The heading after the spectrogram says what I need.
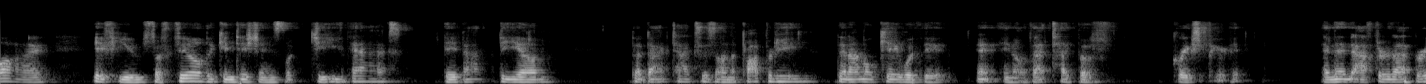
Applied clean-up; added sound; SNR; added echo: neural mask model DeepFilterNet 3.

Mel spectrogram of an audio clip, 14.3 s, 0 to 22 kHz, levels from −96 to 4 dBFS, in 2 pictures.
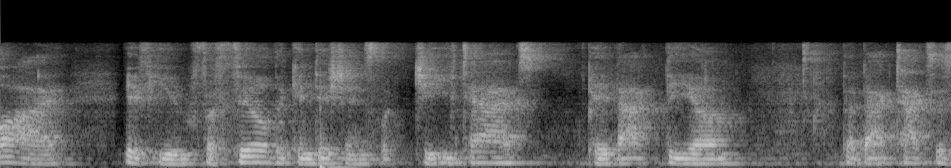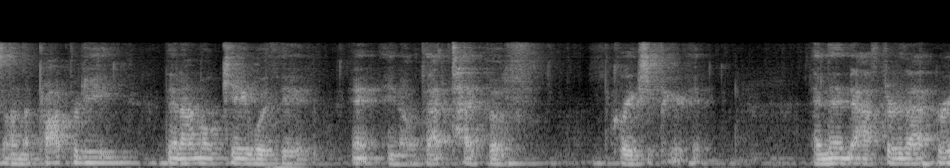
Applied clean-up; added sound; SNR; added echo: neural separator model SepFormer DNS4.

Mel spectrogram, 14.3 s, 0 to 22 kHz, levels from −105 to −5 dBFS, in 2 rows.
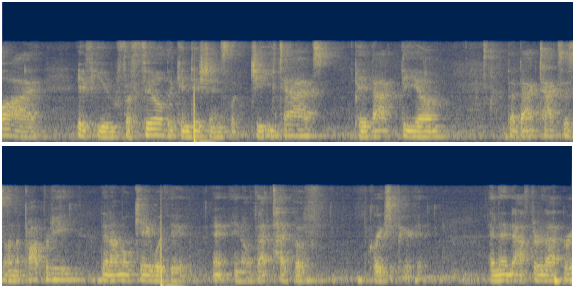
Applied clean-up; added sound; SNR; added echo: none; Fireworks; 11 dB; reverberation time 0.7 s.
